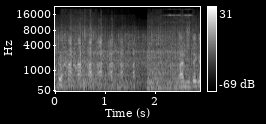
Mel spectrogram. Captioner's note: laughter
